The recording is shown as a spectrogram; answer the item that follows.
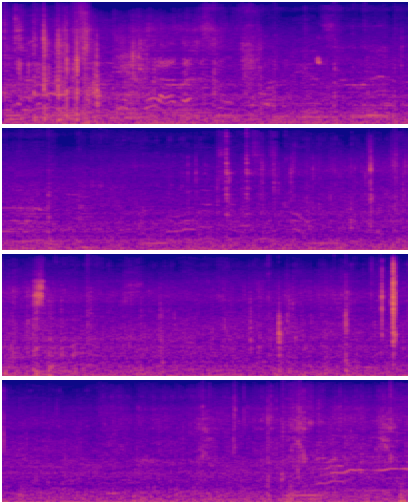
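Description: Low, steady rumble of wind and water around a small fishing boat, broken by a few sharp clicks and knocks. Muffled voices and a laugh about halfway through.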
